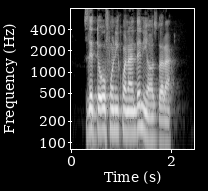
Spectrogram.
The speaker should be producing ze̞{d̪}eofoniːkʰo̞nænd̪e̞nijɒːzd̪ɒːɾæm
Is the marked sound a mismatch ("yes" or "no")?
yes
